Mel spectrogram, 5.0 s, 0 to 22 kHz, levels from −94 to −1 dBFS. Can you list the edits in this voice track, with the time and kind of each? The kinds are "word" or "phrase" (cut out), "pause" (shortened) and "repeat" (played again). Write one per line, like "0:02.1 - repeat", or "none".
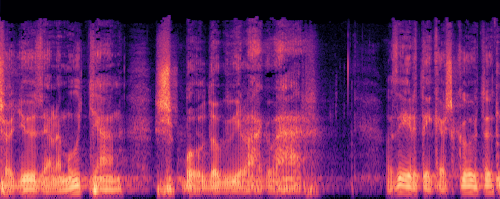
0:01.8 - word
